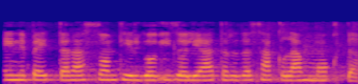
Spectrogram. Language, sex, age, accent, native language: Uzbek, female, 25-34, Qashqadaryo, Uzbek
